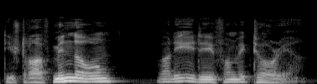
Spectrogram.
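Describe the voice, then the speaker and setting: An earnest man reads a devotional blog text aloud at a measured pace. His voice sits at an ordinary middle pitch, and he slows down to lean on the key phrases. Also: animated, warm tone. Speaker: reader of a blog article. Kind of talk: devotional reading.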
